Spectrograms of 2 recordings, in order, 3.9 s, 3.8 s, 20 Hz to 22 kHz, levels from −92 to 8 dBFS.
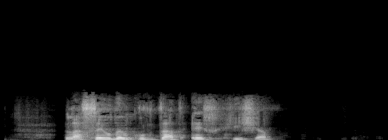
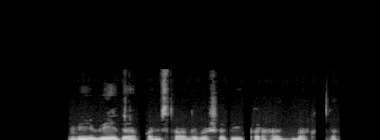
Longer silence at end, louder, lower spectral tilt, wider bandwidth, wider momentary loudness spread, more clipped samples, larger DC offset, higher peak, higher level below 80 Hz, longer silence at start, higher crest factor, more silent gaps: first, 1.2 s vs 0.45 s; first, -18 LUFS vs -22 LUFS; second, -5.5 dB/octave vs -7 dB/octave; second, 7.4 kHz vs 11.5 kHz; about the same, 13 LU vs 15 LU; neither; neither; first, -2 dBFS vs -6 dBFS; first, -58 dBFS vs -64 dBFS; about the same, 0.65 s vs 0.7 s; about the same, 18 dB vs 16 dB; second, none vs 1.40-1.45 s, 2.45-2.49 s, 3.17-3.24 s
